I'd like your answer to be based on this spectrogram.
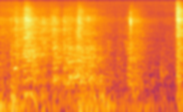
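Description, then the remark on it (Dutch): A chair squeaks in a few short creaks, with one thin high squeal near the end, all set against a steady background hiss, at moderate volume. “Ik denk dat deze stoel zo piept.”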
